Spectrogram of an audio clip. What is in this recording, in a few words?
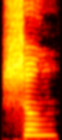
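"sheng" Mandarin Chinese, first tone, pronunciation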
